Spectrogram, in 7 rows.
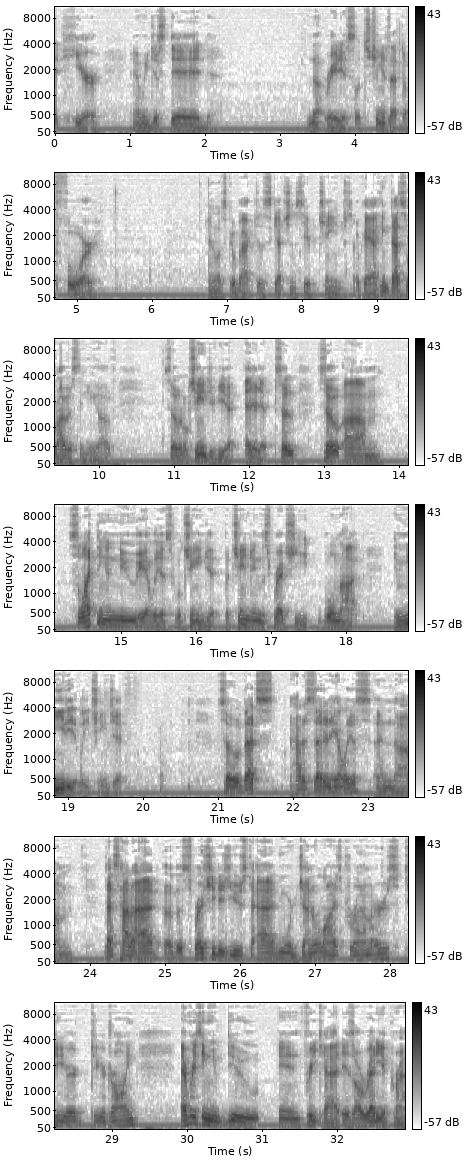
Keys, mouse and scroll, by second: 3.3 click, 4.5 KP_4, 5.3 KP_Enter, 6.6 click, 7.8 click, 8.4 click, 9.4 click, 10.8 click, 25.3 click, 27.9 click, 29.9 click.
